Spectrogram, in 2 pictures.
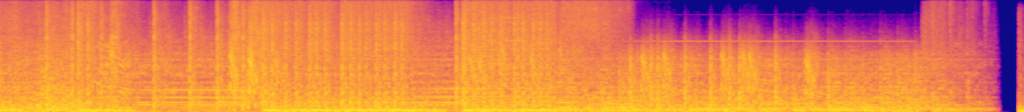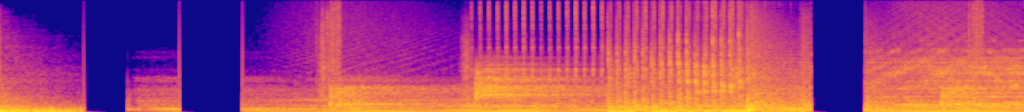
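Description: Gunfire in the horror game Foreclosed: loud booming, rumbling shots and throbbing blasts fill the first half, then break into bursts separated by sudden silences, with a voice heard in between.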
